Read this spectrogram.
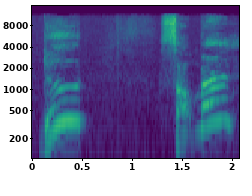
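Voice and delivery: high, eager call out; high excited pitch. Real, not acted. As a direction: hype up the movie to a friend. Excited recommendation.

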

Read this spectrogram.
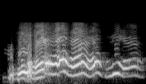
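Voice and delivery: loud, high burst of real laughter; a full belly laugh that takes over; big laugh. Real, not acted. Cracking up loudly at her friend's teasing about her laugh. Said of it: "That laugh, though".

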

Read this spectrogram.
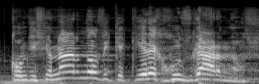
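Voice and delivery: climbing sermon cry; rising preaching shout. Acted. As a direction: drive the warning home at full force.

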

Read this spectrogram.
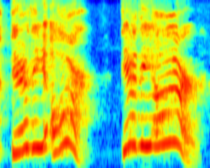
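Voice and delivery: high, loud shriek of discovery; excited yell. A narrator's reading. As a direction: scream it out, pointing across the lot. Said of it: "she began to yell".

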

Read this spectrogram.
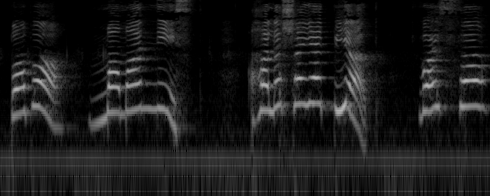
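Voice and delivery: put-on high, eager child's voice; little girl voice. A narrator's reading. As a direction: play the small daughter at the door.

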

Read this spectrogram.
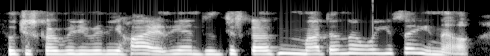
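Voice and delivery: fast, run-on ramble climbing steadily very high; mocking motormouth impression, ending in a high questioning squeal; Vince Vaughn. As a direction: rattle on without breathing, pitch creeping up into a question. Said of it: "he always seems to just talk like this".

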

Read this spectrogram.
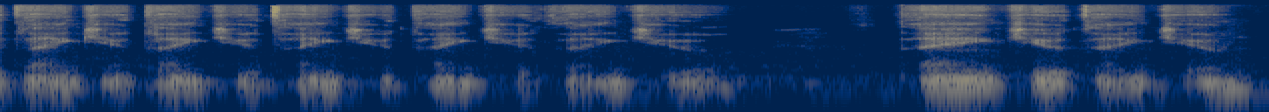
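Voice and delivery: hushed, breath-only thanks to God; soft whispered praise; whispered prayer. Real, not acted. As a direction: murmur thanks under your breath, over and over.

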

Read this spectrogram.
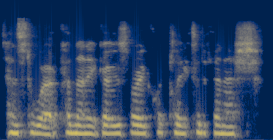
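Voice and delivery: normal talking voice

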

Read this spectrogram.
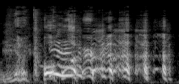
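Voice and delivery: high, loud line bursting into laughter; mock frustration collapsing into a laugh; cracking up. Frustrated driver retelling getting lost, breaking up laughing.

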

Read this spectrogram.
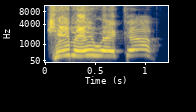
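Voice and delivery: high, slow coaxing call; imaginary caretaker calling Jimmy awake, high and slow; mock wake-up call. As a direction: drag it out like waking a lazy kid. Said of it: "No one's gonna say that".

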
